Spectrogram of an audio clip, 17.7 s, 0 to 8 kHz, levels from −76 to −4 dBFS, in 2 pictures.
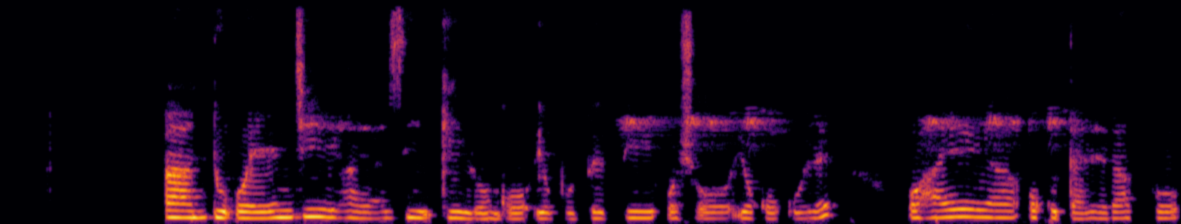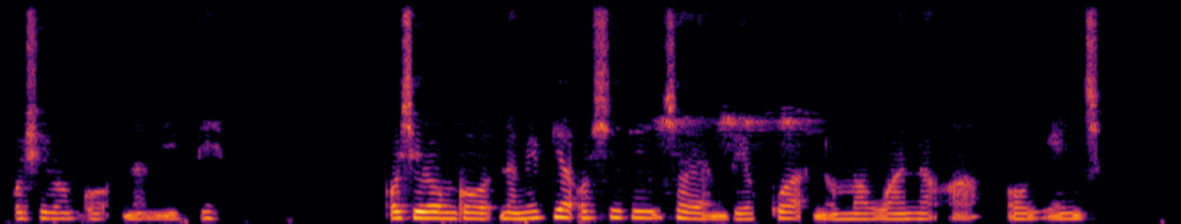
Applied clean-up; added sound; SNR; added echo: neural mask model RNNoise.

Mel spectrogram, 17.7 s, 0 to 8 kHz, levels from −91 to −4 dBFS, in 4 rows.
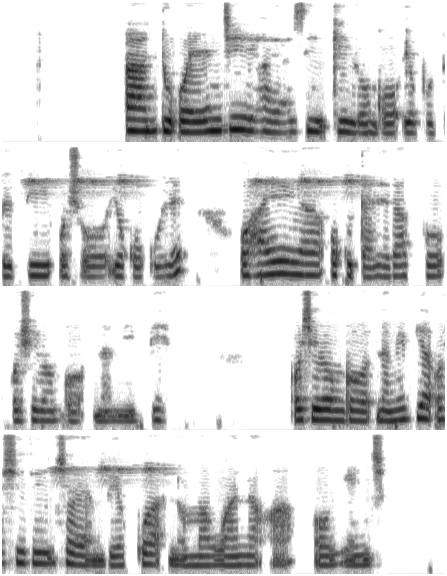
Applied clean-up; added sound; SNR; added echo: none; Bird vocalization, bird call, bird song; 18 dB; none.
